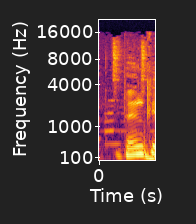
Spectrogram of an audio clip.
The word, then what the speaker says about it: bunq: Is het bank of bank of bunk met een Q? Hoe zeg jij het? Eh, bunk is eh, Bank of the Free, dus je mag het uitspreken zoals je wil.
